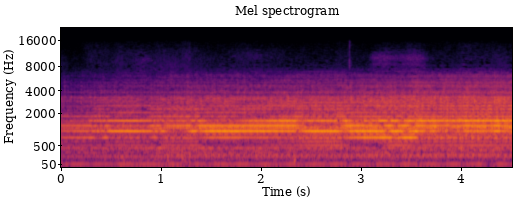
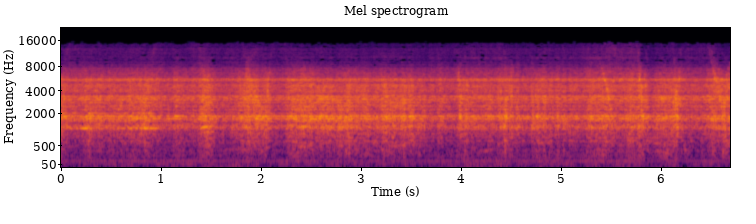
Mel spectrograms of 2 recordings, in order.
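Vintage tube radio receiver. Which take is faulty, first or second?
first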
